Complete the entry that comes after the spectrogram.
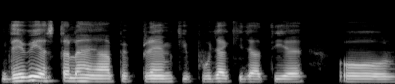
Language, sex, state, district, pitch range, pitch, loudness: Hindi, male, Uttar Pradesh, Etah, 130-145 Hz, 135 Hz, -15 LUFS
